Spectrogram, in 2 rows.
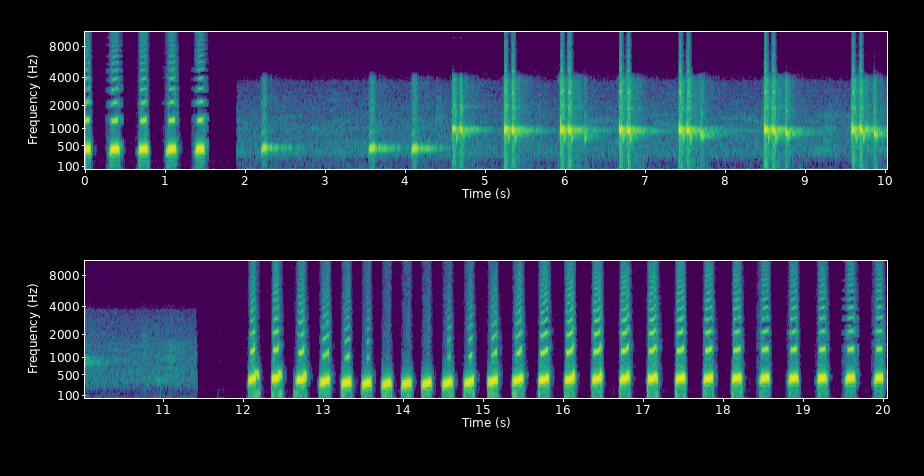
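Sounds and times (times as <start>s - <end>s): coucal hooting: 3.6s - 10.2s.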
